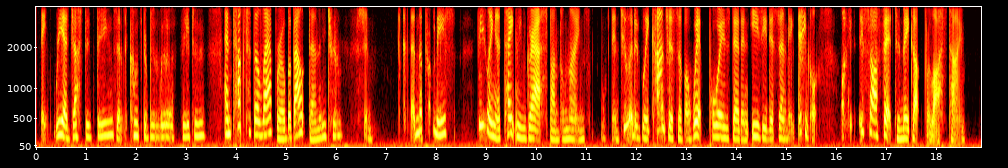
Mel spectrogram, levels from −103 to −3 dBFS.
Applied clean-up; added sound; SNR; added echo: neural diffusion model UNIVERSE++.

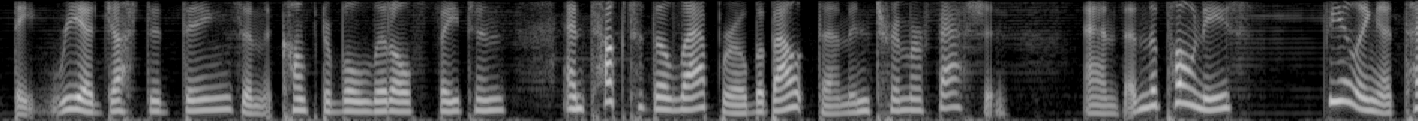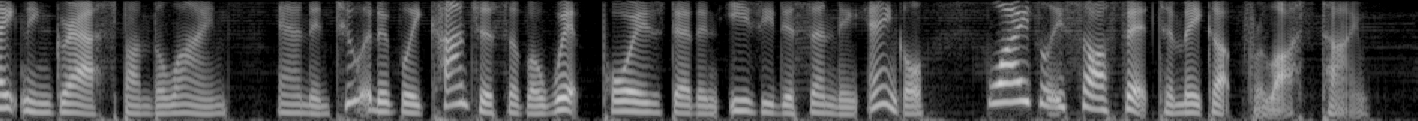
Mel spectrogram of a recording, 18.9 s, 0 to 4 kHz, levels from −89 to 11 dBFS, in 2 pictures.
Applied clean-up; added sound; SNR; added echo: neural separator model SepFormer WHAM!.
